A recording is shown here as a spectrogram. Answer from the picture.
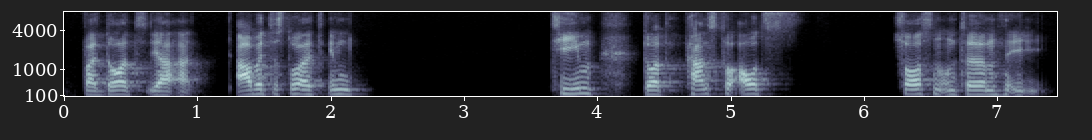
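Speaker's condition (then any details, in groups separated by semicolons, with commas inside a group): Stuttering; since childhood, hard in childhood, youth, school and nearly all speaking situations; compensates by outsourcing phone calls, social media and texting, speaks on stage; speech hangs at times, part-word repetitions; blocks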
